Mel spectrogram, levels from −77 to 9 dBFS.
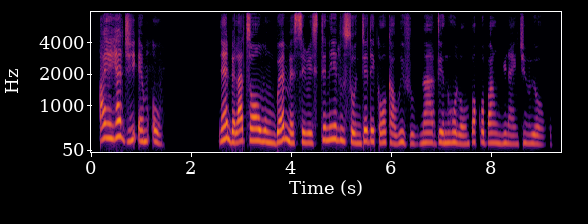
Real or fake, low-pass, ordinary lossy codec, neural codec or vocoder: fake; none; none; codec, 16 kHz, 0.8 kbps, ZipCodec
